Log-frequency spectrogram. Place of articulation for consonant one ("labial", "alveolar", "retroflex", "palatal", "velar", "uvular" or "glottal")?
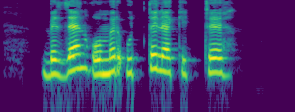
labial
